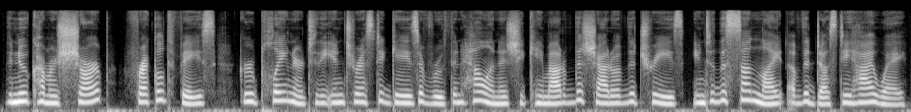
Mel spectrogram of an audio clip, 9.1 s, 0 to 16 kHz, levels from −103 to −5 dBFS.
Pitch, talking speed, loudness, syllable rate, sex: 215 Hz, 210 wpm, -18 LUFS, 5.3 syllables/s, female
